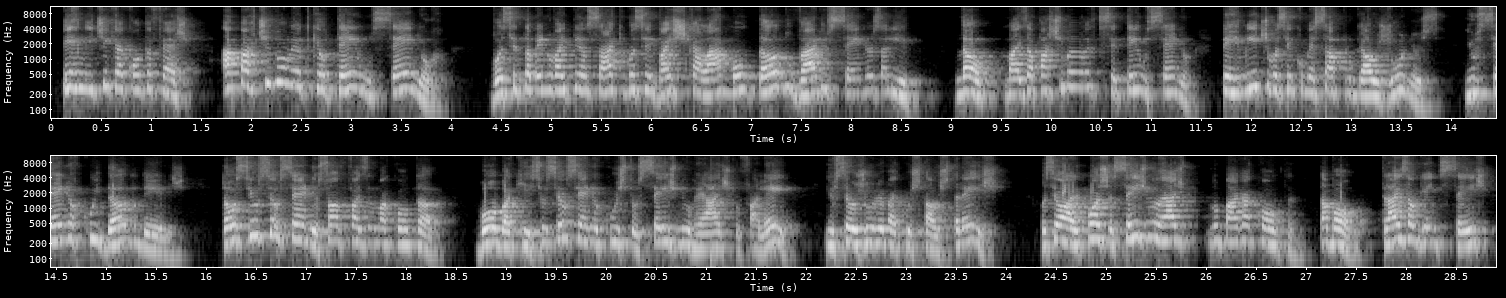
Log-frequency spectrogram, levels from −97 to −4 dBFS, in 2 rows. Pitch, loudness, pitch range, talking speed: 215 Hz, -26 LUFS, 185-240 Hz, 200 wpm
